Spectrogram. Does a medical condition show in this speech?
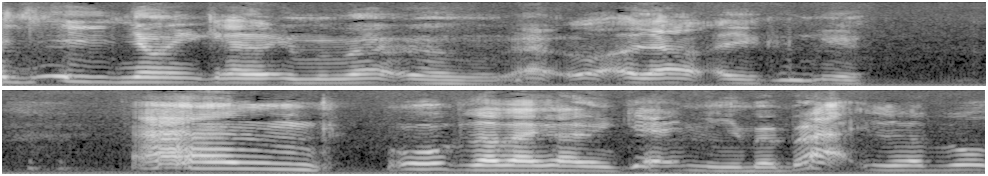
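Yes: cerebral palsy.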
